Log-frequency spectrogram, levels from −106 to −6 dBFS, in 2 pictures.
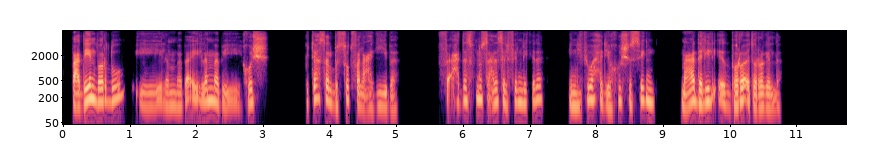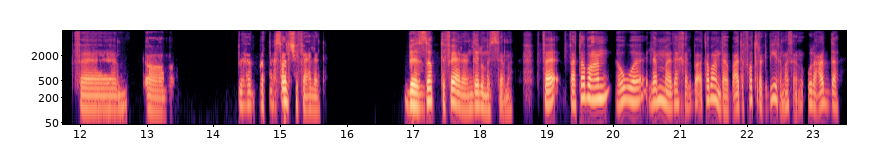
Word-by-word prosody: بعدين 160 +9 +6
برضو 170 +6 0 0.2
ي 125 -1 -7
لمّا 130 0 -6
بقى - - -2
ي - - -4
لمّا 160 -1 +1
بيخش 65 - -2 0.6
بتحصل 180 -3 0
بالصدفة 135 +4 -3
العجيبة، 120 -1 -6 0.6
في - - -6
أحداث 170 0 -3
في 185 - -4
نُص 180 - -1
أحداث 155 +3 -2
الفيلم 155 +2 -4
كده 185 0 -3 0.4
إن 130 - -2
فيه 130 +7 -5
واحد 155 -7 -3
يخش 135 +7 -2
السجن 165 +3 -1 0.4
معاه 155 - +3
دليل 160 +1 +1
البراءة 130 -1 +2
الراجل 120 0 -1
ده. - - -12 1.1
فامم 110 +1 -1 0.3
آه. - - +2 0.3
ما 95 - -14 1.0
بتح 135 0 -4
ما 135 - -1 0.2
بتحصلش 150 -1 +3
فعلًا. 110 -4 -3 1.3
بالضبط 140 +3 +6
فعلًا 125 -8 +4
جاله 130 0 +3
من 110 - -2
السما. 110 - -5 0.4
ف - - +2 0.3
فطبعًا 190 - +5
هو 165 0 +2
لمّا 155 -3 +2
دخل 145 +2 -4
بقى - - -3
طبعًا 180 +1 +2
ده 105 - -2
بعد 120 +4 -2
فترة 175 +7 -4
كبيرة 190 0 -4
مثلًا 130 +1 -8
قل 145 -2 -1
عدَّى 135 0 -1
140 Hz, 140 wpm, -24 LUFS, 125-165 Hz, 1.3 s, بعدين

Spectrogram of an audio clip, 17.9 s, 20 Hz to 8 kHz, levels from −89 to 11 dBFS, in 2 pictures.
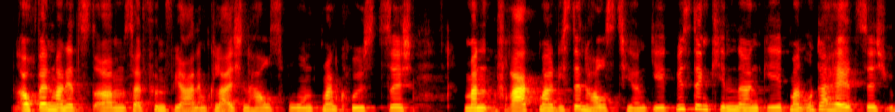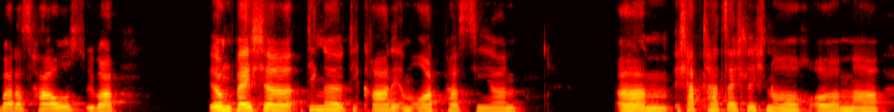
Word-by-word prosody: Auch 215 +1 +3
wenn 220 0 +5
man 210 0 +4
jetzt, 205 0 -3
ähm, 190 +2 0
seit 190 -2 -4
5 210 +3 -5
Jahren 190 -3 -2
im 185 +1 -5
gleichen 190 0 -3
Haus 190 +1 -6
wohnt, 190 +1 -5
man 215 +1 -1
grüßt 195 -1 -4
sich, 195 0 -4 0.5
man 195 -1 +3
fragt 190 +2 +5
mal, 200 -2 +1
wie's 205 0 -6
den 230 -4 0
Haustieren 185 0 -4
geht, 190 0 -5
wie's 280 0 -2
den 280 -3 -2
Kindern 210 -4 -1
geht. 200 +1 -3
Man 215 -3 0
unterhält 215 -1 0
sich 210 0 -3
über 215 +2 0
das 215 0 -4
Haus, 220 +1 +2
über 195 0 +2 0.9
irgendwelche 215 -2 +5
Dinge, 225 -3 +1
die 200 - -10
grade 200 0 +1
im 195 +1 -5
Ort 205 +1 0
passieren. 195 -1 -4 0.9
Ähm, 195 -1 +3
ich 200 +3 -6
habe 230 0 +2
tatsächlich 220 0 -2
noch, 200 -1 -1
ähm, 185 -1 -1
200 Hz, 155 wpm, -24 LUFS, 195-215 Hz, 0.9 s, wenn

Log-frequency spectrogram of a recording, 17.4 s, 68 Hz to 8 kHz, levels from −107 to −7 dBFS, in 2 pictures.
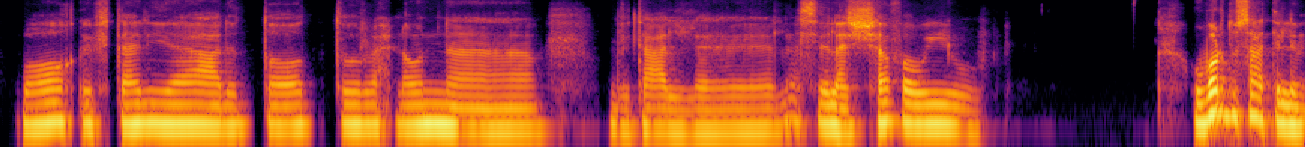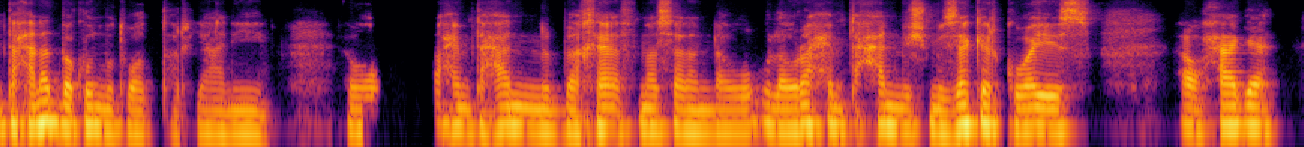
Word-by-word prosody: مواقف 140 +1 0
تانية 135 0 +2
عن 130 -1 +2
التوتر. 130 +1 -3
إحنا 130 0 -4
قُلنا 120 -3 +1 0.4
بتاع 120 -1 -4
ال 115 -1 -4 0.5
الأسئلة 135 -1 +1
الشفوي 135 +2 +4
و 120 -3 -5 1.4
وبرضه 190 +7 +7
ساعة 180 -3 +4
الامتحانات 135 +1 +3
باكون 130 -1 -1
متوتر. 110 -2 -8
يعني 110 -3 -7 0.5
لو 115 -1 -7 0.4
رايح 135 -1 -4
امتحان 120 0 -2
باخاف 120 +2 -2
مثلًا، 115 -1 -2
لو 115 +4 -6
لو 120 -1 0
رايح 135 +1 0
امتحان 125 +1 -2
مش 120 +1 -2
مذاكر 130 +4 +2
كويس 120 -2 0 0.6
أو 120 -2 -1
حاجة. 130 0 +1
125 Hz, 105 wpm, -23 LUFS, 120-135 Hz, 1.4 s, وبرضه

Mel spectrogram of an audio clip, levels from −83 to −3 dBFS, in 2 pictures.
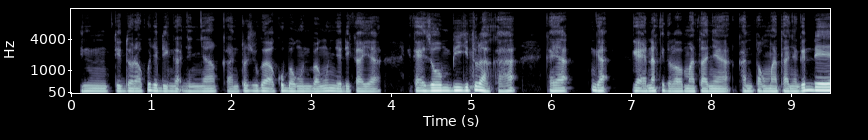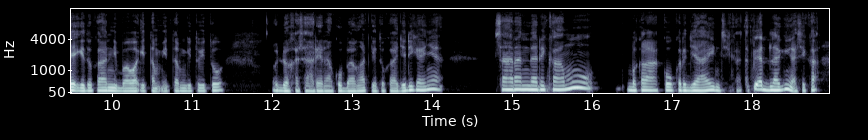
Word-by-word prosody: mmm, 110 -1 -2
tidur 110 0 -2
aku 105 +6 -2
jadi 115 -2 0
nggak 105 -1 -3
nyenyak, 105 +1 -4
kan. 100 -2 -7
Terus 115 0 -4
juga, 115 -2 -1
aku 110 +4 -3
bangun-bangun 105 +2 -1
jadi 105 -1 -2
kayak 100 -1 -3 0.4
kayak 120 -1 +1
zombi 125 +1 +5
gitulah, 130 -4 +5
Kak. 110 +2 -3 0.4
Kayak, 115 0 -1 0.2
nggak 120 -3 +1 0.3
nggak 120 -2 +1
enak, 120 +1 +2
gitu 115 -4 -3
loh. 105 - 0
Matanya, 105 -1 0 0.2
kantong 105 -1 -3
matanya 105 0 -1
gede, 140 0 +7
gitu 120 +1 +2
kan, 125 0 +2
di 120 - +2
bawah 110 0 +1
item-item 115 0 -5
gitu. 120 +1 -9
Itu, 120 +3 -2 0.7
waduh 120 -3 0
keseharian 110 -1 -3
aku 110 +2 -2
banget, 110 +3 -1
gitu, 115 0 -5
Kak. 110 -2 -3
Jadi 125 +5 +2
kayaknya, 170 +5 +1 0.7
saran 170 +1 +3
dari 170 0 +4
kamu, 220 +8 +2 0.4
bakal 140 +1 +1
aku 140 0 0
kerjain, 130 +1 +2
sih, 135 - -17
Kak. 125 0 -13
Tapi 190 - +2
ada 155 - +3
lagi 155 +5 +4
nggak 115 - -5
sih, 125 - -5
Kak, 150 +1 -3
115 Hz, 175 wpm, -21 LUFS, 105-135 Hz, 0.7 s, gede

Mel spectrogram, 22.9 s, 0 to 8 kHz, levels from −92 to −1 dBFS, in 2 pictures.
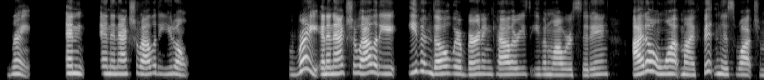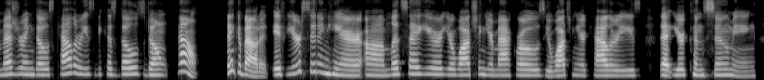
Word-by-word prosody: Right, 240 -8 -2 0.5
and 275 -3 +5 0.3
and 260 -1 -1
in 250 0 -2
actuality, 250 0 +1
you 240 +2 -9
don't 220 -5 -1 1.5
Right. 330 - +4
And 230 +1 +6
in 245 +1 +5
actuality, 265 -2 +5 0.2
even 320 0 -1
though 250 +2 +4
we're 255 -2 -2
burning 235 +2 +1
calories 230 +1 0
even 225 +1 -8
while 215 0 +1
we're 210 0 -4
sitting, 215 +3 -6 0.4
I 230 +5 +9
don't 340 -9 +3
want 250 -2 +3
my 220 -2 +1
fitness 250 -9 -3
watch 215 -1 -1
measuring 225 +2 -4
those 210 0 -4
calories 240 -2 -3
because 225 -2 -11
those 230 +2 -3
don't 210 -1 -3
count. 335 0 +3 0.4
Think 355 -4 -1
about 210 - +4
it. 150 - -10
If 225 +1 0
you're 280 +9 -2
sitting 320 -5 -6
here, 195 -5 0
um, 195 -1 -2
let's 225 +1 -3
say 250 -1 -2
you're 235 -1 -4
you're 215 -2 -6
watching 215 +2 0
your 200 -1 -6
macros, 200 0 -1
you're 175 -2 -10
watching 195 +3 0
your 195 -1 -8
calories 190 0 -1 0.3
that 200 -1 +4
you're 205 0 -1
consuming. 200 -5 -7
225 Hz, 145 wpm, -24 LUFS, 205-250 Hz, 1.5 s, I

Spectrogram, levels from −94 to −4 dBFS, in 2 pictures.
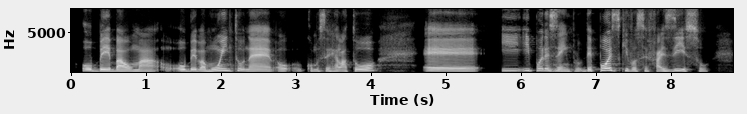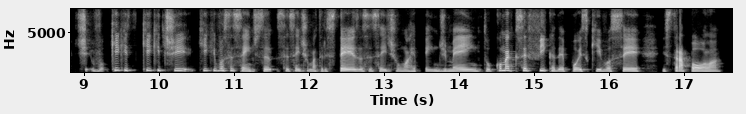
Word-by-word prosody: ou 210 0 +5
beba 180 -3 +5
uma 165 -1 0
ou 200 -1 -1
beba 185 -2 +1
muito, 215 +4 0
né, 180 -1 +5
ou 170 0 -3
ou - - -18
como 180 -1 -9
você 180 - -6
relatou. 175 +6 -1 0.6
Eh, 180 -1 +3 0.3
e 215 +2 -5
e, - - -4
por 235 0 -2
exemplo, 175 -6 -2
depois 265 - +4
que 215 - -3
você 185 -1 -4
faz 160 -2 -3
isso, 195 -4 -3 0.4
te 365 - -4
o 195 0 -9
que 285 - -2
que 275 0 -1 0.2
que 275 - -1
que 270 - -4
te 255 +5 -2
que 250 - -5
que 245 - -6
você 235 0 -2
sente? 175 - -2
Você 190 -1 -1
você 200 - -6
sente 195 +1 -3
uma 175 -2 -4
tristeza? 190 +3 +4
Você 175 0 -7
sente 170 0 -5
um 175 -1 -6
arrependimento? 165 +3 -1
Como 250 +9 +1
é 260 - +6
que 255 - -8
você 240 - +2
fica 220 -3 -2
depois 185 -1 0
que 180 -1 -3
você 175 0 +1 0.3
extrapola? 165 -9 +2
185 Hz, 175 wpm, -25 LUFS, 170-210 Hz, 0.6 s, é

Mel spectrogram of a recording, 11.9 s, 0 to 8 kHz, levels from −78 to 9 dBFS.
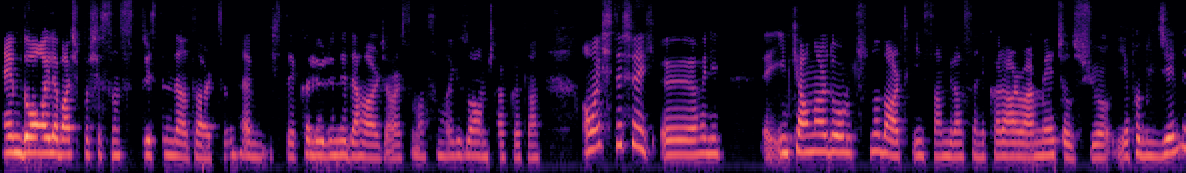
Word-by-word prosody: Hem 245 0 +6
doğayla 240 -1 +10
baş 220 0 +3
başasın, 215 -1 -6
stresini 215 0 -5
de - - +1
atarsın, 185 +1 -5
hem, 195 -3 -6
işte, 190 - -11
kalorini 210 -1 0
de - - +1
harcarsın 180 -1 -4
aslında 195 +1 -10
güzelmiş 200 -2 -5
hakikaten. 185 0 -10 0.4
Ama, 295 +4 +3
işte, 360 +1 -3
şey, 340 -6 0
ııı, 220 0 +2
hani, 230 -1 -2 0.4
eee, - - -5
imkânlar 255 +2 +3
doğrultusunda 255 +1 0
da 240 - +2
artık 205 -1 -1
insan 200 -1 -6
biraz, 195 +1 -6
hani, 190 -1 -9
karar 195 0 -1
vermeye 200 +3 0
çalışıyor. 180 -2 -5
Yapabileceğin 205 +4 +1
de 325 - -3
210 Hz, 165 wpm, -21 LUFS, 195-235 Hz, 0.4 s, doğayla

